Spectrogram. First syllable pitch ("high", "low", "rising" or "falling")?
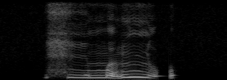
low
